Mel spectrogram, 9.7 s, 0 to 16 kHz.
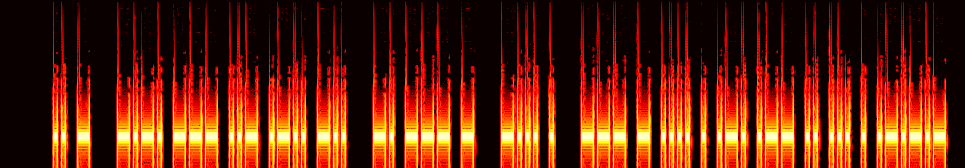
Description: Morse code, heard as a keyed tone, about 30 wpm, 700 Hz. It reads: IT COULD NOT BE OTHERWISE.
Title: Sentences from Top 1200 Words 30wpm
